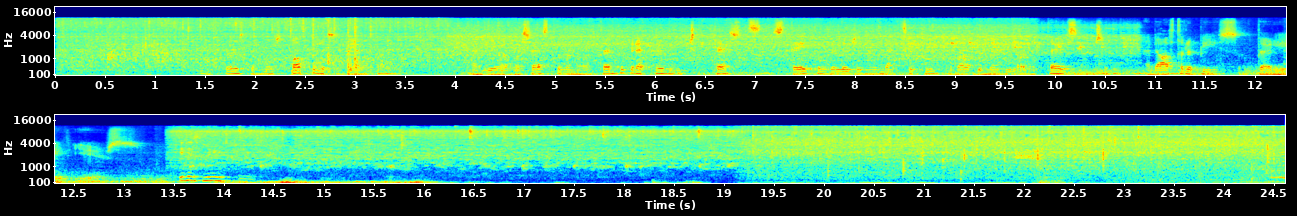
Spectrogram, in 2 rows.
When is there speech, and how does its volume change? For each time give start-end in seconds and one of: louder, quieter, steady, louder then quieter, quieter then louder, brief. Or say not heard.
1.4-14.3 steady.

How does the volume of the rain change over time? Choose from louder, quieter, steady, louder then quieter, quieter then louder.
steady.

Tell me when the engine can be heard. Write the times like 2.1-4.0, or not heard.
0.0-4.8, 8.7-10.9, 22.1-24.5.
